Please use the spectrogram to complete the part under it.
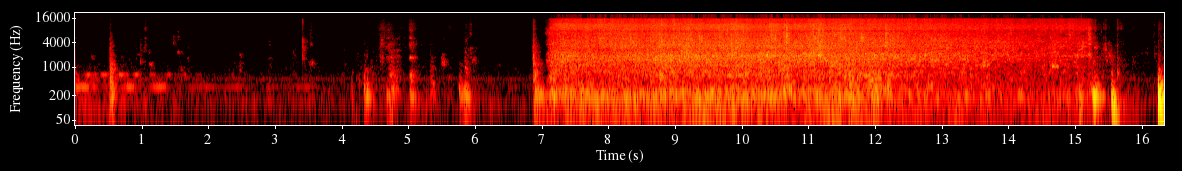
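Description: A kitchen tap runs steadily for about nine seconds as olives are rinsed beneath it, a close, even rush of water that comes after a few scattered clicks and handling sounds and ends with a couple of knocks.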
